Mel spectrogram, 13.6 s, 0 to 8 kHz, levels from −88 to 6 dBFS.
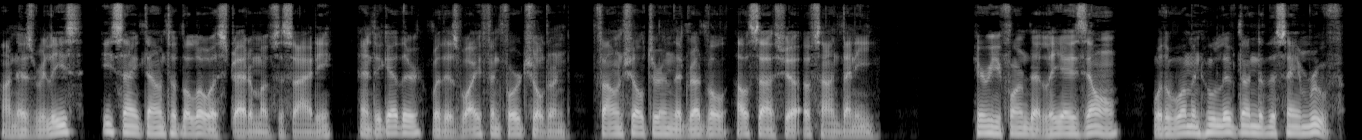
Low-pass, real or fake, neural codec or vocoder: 7.2 kHz; real; none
